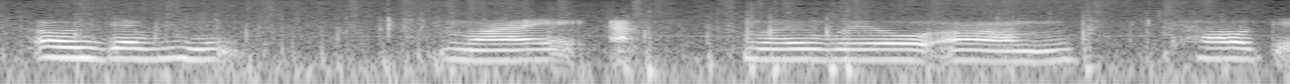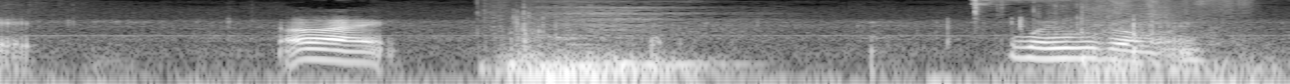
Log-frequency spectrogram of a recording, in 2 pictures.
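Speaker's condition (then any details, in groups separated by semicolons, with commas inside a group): Cerebral palsy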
